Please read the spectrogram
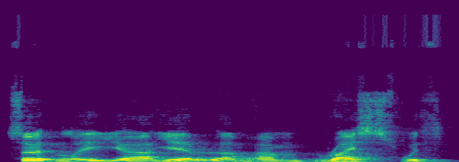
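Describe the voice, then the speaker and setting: A man's voice: medium pitch, steady tone, slow pace, a little mellow. Male tutor, patient and repetitive, recorded in a roomy space at a distance. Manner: patient, repeats words, stammering restarts. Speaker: English tutor. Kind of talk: casual one-on-one language lesson.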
